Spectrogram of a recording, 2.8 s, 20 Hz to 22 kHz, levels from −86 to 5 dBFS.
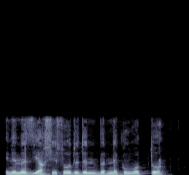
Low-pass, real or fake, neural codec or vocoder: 7.2 kHz; real; none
